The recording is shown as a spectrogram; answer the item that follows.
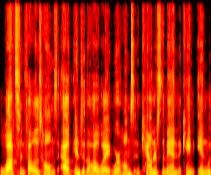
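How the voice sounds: Natural-sounding reading voice.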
